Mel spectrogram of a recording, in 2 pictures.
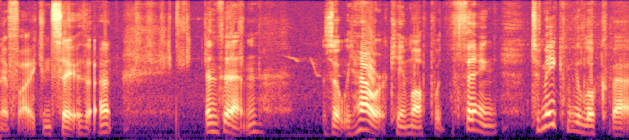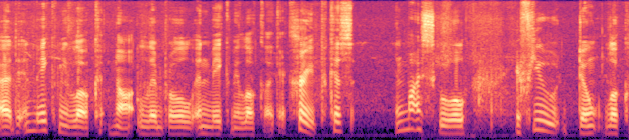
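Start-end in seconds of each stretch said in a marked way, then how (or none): none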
